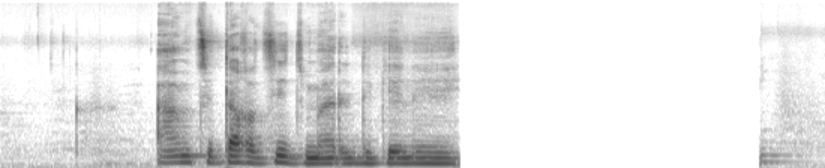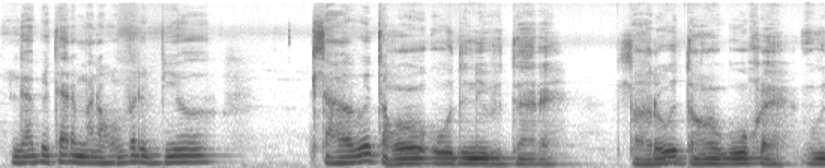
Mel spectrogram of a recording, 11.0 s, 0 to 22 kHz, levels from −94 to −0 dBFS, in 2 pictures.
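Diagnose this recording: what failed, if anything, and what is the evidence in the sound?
Playback stall, 3.05 to 5.07 s: right after "mar ndi" the speech cuts to silence for about two seconds and then resumes. At the playback stage, the player likely ran out of buffered data or had its output thread blocked, so nothing reached the output until it recovered.

Catch-up at higher speed, 5.07 to 8.07 s: once the speech returns, it runs at 1.25 times normal speed with pitch raised by roughly four semitones. The player resampled its backlog to recover the lost time, then dropped back to normal rate at 8.07 s.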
